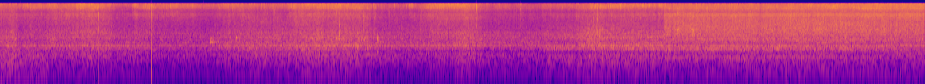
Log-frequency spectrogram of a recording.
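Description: Diced bell peppers and chicken pieces sizzling in oil on a large flat steel pan, stirred and scraped with a spatula that gives a few small clicks against the pan.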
